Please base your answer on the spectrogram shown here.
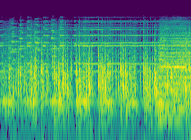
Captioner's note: hoofbeats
